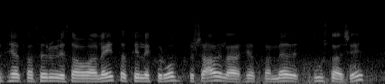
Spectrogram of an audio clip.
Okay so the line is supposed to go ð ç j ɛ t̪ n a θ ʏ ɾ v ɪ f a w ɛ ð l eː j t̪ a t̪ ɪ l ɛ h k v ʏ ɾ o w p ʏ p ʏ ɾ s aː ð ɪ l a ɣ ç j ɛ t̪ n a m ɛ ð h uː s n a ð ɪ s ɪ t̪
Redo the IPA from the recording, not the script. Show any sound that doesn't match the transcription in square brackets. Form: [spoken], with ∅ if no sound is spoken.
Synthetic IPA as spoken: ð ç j ɛ t̪ n a θ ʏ ɾ v ɪ [θ] a w [a] ð l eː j t̪ a [t̪ʰ] ɪ l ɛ h k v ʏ ɾ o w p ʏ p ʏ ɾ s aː ð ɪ l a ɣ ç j ɛ t̪ n a m ɛ ð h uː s n a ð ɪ s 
